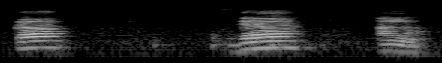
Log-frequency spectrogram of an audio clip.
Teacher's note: अल्प प्रण मतलब कम स्वास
